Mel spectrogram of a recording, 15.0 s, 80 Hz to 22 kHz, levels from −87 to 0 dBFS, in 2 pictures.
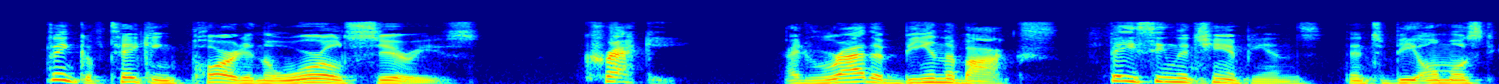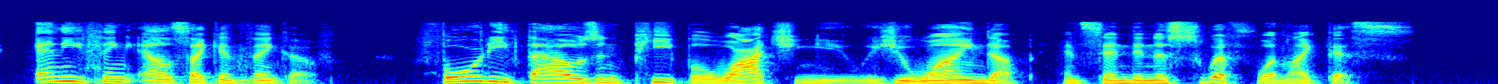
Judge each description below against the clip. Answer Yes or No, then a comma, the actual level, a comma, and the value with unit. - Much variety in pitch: Yes, wide, 6.2 semitones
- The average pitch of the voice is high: No, low, 135 Hz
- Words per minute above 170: Yes, average, 180 wpm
